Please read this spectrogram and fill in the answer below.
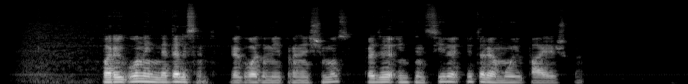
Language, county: Lithuanian, Telšiai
